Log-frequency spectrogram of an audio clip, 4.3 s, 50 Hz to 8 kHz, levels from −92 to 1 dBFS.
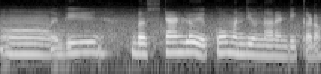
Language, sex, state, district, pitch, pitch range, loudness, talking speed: Telugu, female, Andhra Pradesh, Annamaya, 200 Hz, 175-220 Hz, -18 LUFS, 100 wpm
